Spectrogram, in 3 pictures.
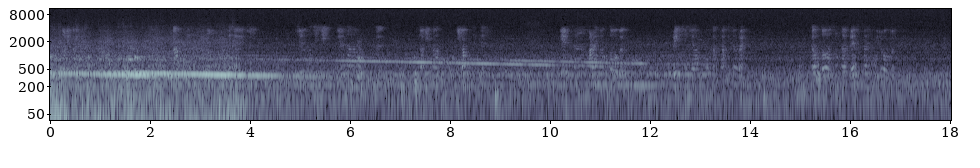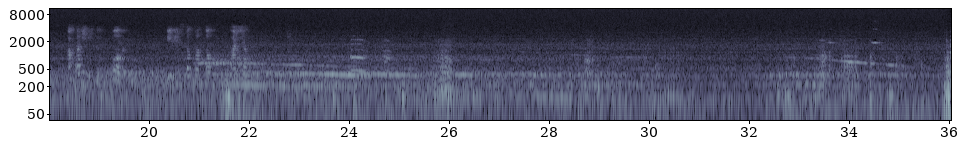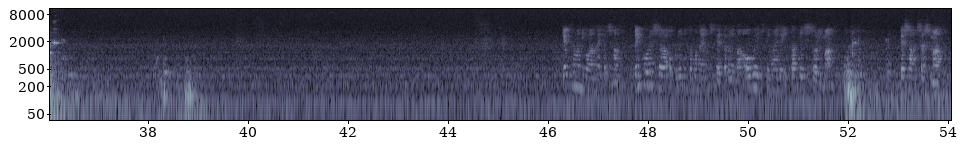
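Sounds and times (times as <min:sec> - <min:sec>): train motor whine: 0:00.0 - 0:15.2, 0:19.0 - 0:43.2
train wheels rumbling: 0:00.0 - 0:54.0.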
